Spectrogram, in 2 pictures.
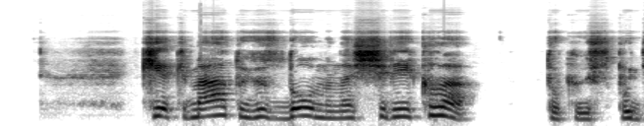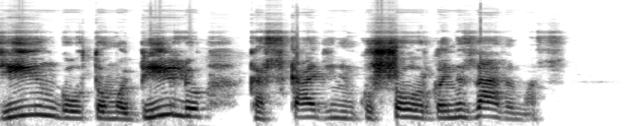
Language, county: Lithuanian, Vilnius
